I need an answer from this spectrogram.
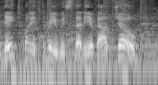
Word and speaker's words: Job: On day 23, we study about Job. Actually, it's pronounced Job.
